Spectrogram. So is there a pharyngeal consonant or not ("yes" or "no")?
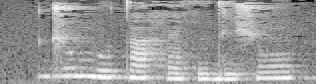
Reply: no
